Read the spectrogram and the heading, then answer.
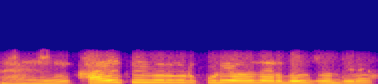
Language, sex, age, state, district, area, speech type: Odia, male, 45-60, Odisha, Nabarangpur, rural, conversation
